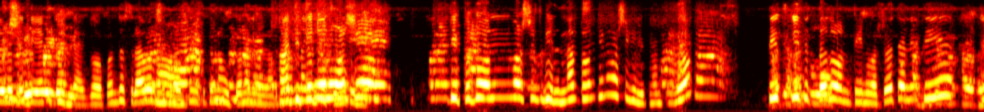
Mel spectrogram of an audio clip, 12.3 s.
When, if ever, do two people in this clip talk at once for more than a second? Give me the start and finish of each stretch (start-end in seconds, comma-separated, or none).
none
